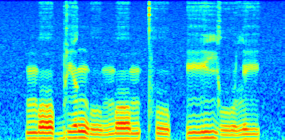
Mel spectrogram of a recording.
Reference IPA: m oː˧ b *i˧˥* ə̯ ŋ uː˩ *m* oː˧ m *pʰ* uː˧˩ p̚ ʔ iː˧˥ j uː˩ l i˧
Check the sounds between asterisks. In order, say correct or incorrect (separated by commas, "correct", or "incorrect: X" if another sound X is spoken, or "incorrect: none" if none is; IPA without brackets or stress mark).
correct, correct, correct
